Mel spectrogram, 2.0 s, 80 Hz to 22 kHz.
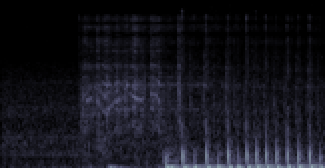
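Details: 2007 Yamaha YFZ450, carbureted, sat a few months, cold start after a couple of accelerator-pump shots: quiet, then starter, then the single fires and settles into a quick, even thump; normal cold start.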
